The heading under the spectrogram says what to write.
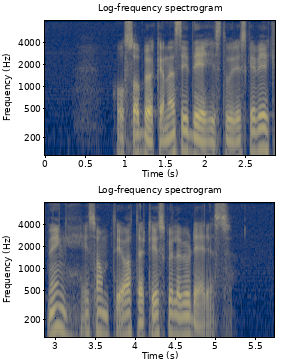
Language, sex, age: Norwegian, male, 30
